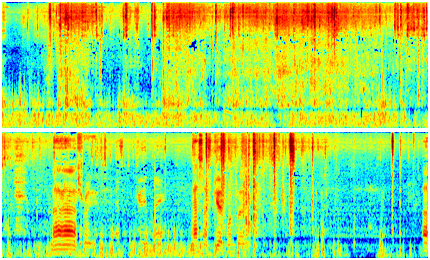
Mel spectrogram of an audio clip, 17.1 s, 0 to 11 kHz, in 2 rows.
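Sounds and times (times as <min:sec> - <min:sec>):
steady low rumble: 0:00.0 - 0:12.5.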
